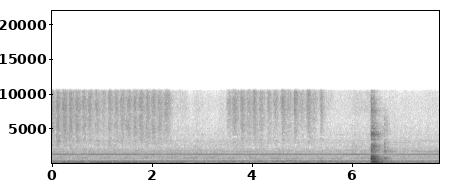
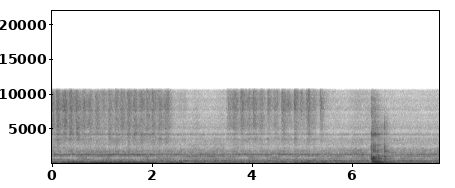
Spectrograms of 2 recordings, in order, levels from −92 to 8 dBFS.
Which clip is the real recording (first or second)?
first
